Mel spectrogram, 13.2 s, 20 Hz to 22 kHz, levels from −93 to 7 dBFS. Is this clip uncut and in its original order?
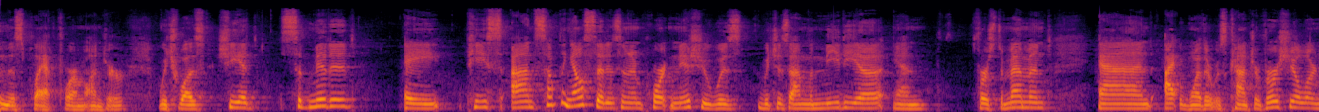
no; 1 cut; at 11.8 s

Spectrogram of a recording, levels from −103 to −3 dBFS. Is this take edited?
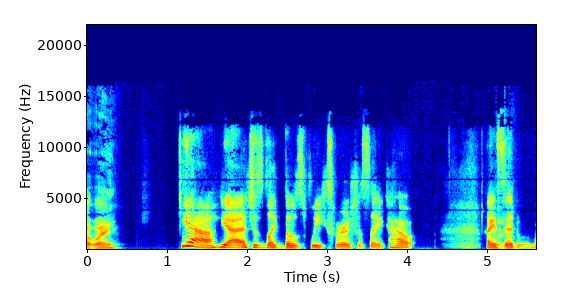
no; 0 cuts

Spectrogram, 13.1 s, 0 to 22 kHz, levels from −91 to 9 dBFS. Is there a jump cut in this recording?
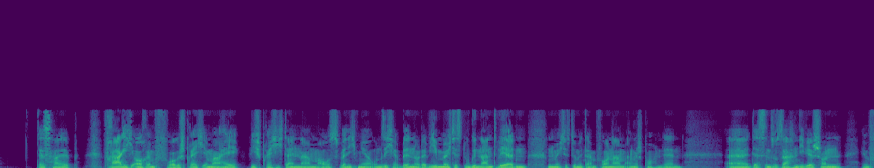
yes; 1 cut; at 8.2 s

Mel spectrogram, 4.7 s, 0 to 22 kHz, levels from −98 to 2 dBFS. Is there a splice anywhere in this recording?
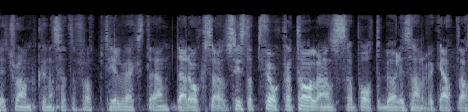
yes; 1 cut; at 1.7 s

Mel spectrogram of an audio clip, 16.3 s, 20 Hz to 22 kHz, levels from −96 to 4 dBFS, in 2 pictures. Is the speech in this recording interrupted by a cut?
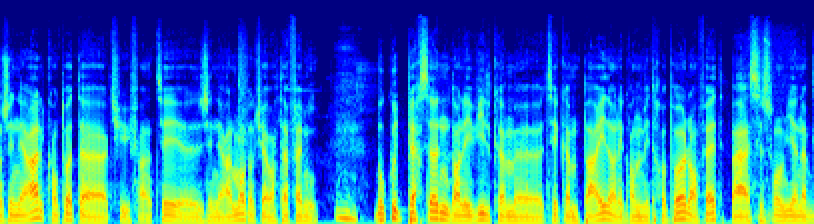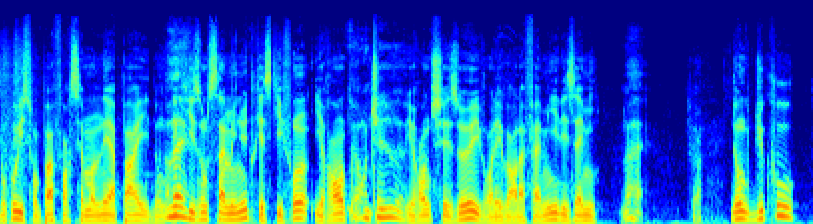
yes; 3 cuts; at 1.1 s, 2.5 s, 7.3 s

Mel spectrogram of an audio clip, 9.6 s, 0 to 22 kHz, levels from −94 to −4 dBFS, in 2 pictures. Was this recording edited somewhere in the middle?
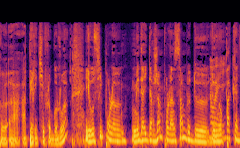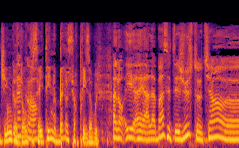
no; 0 cuts

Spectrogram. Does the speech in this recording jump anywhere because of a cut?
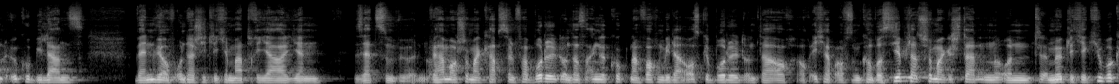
yes; 2 cuts; at 4.3 s, 7.6 s

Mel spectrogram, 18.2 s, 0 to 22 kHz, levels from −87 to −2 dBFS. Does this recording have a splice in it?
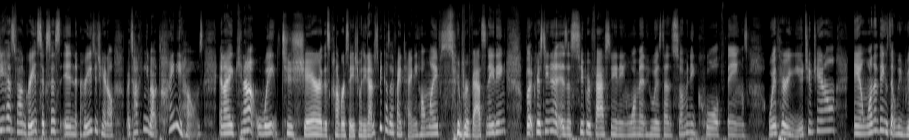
no; 0 cuts

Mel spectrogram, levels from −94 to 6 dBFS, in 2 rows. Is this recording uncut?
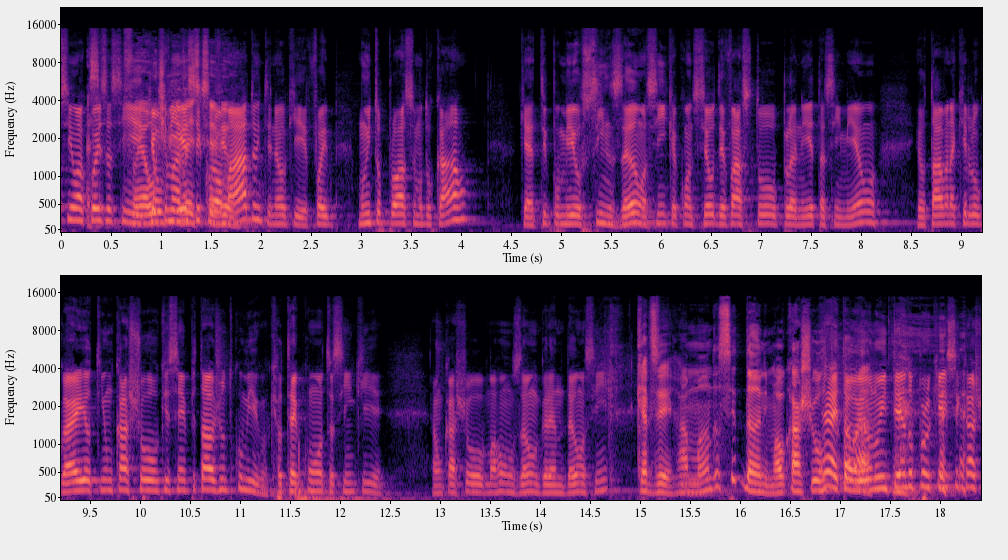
no; 1 cut; at 4.4 s

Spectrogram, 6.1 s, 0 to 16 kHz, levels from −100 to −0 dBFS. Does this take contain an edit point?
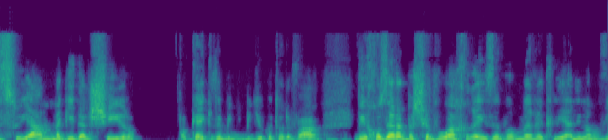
yes; 1 cut; at 2.1 s

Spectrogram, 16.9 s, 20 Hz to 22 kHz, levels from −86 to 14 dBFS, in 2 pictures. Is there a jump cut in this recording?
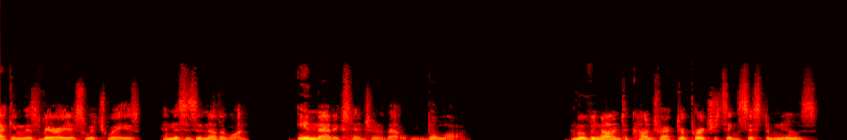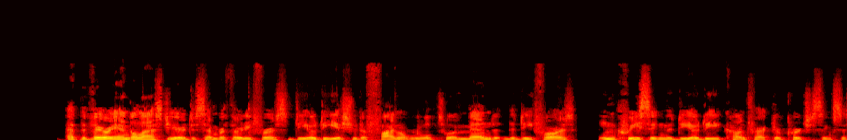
no; 0 cuts

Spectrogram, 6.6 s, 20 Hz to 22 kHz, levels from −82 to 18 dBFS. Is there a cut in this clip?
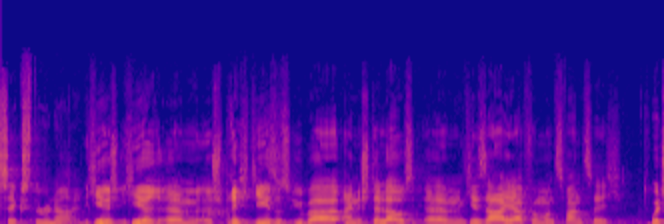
no; 0 cuts

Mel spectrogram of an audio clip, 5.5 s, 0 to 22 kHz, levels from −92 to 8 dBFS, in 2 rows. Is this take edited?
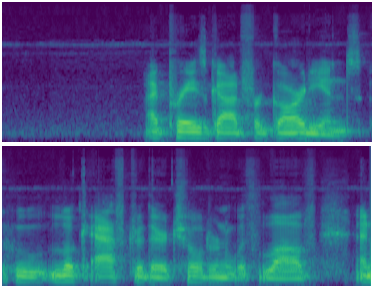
yes; 1 cut; at 0.9 s

